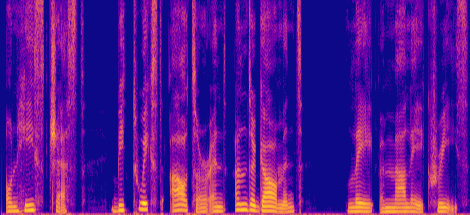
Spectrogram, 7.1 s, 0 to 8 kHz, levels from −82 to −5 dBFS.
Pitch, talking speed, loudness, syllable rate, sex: 160 Hz, 100 wpm, -20 LUFS, 3.3 syllables/s, female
